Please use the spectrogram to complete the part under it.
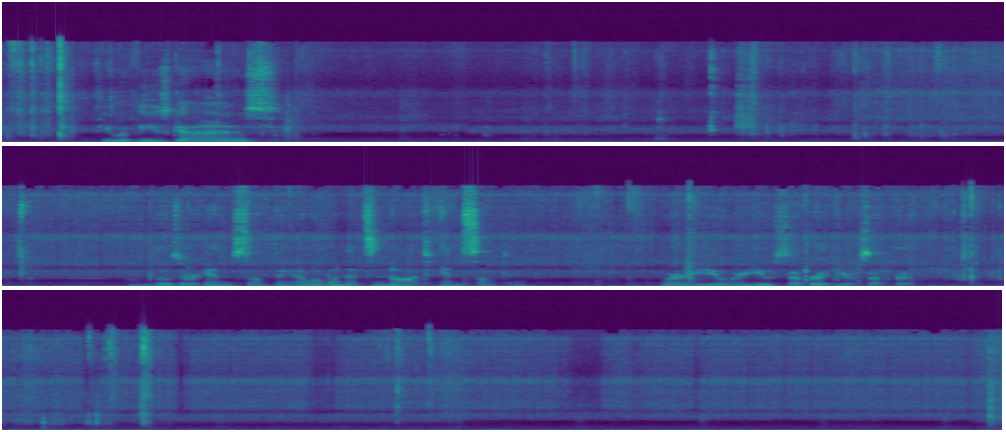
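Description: A sticker peels off a backing sheet.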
